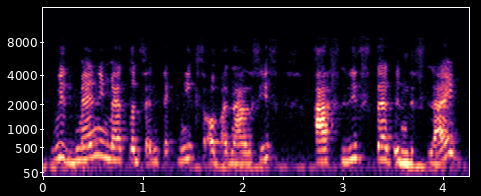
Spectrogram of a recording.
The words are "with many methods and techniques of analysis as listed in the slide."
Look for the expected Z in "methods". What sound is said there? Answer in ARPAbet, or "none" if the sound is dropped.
S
